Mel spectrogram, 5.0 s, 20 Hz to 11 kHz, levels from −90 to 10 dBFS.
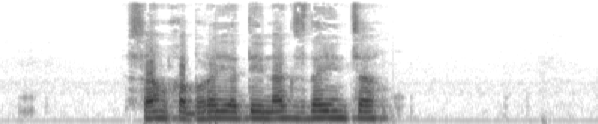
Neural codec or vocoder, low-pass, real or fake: none; 9.9 kHz; real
